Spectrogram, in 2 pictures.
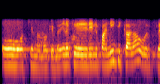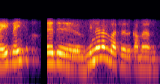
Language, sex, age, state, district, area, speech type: Tamil, female, 18-30, Tamil Nadu, Sivaganga, rural, conversation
